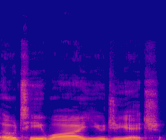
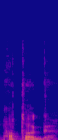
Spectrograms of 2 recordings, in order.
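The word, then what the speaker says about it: Otyugh: Oh, it's spelled O-T-Y-U-G-H. Otyug.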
